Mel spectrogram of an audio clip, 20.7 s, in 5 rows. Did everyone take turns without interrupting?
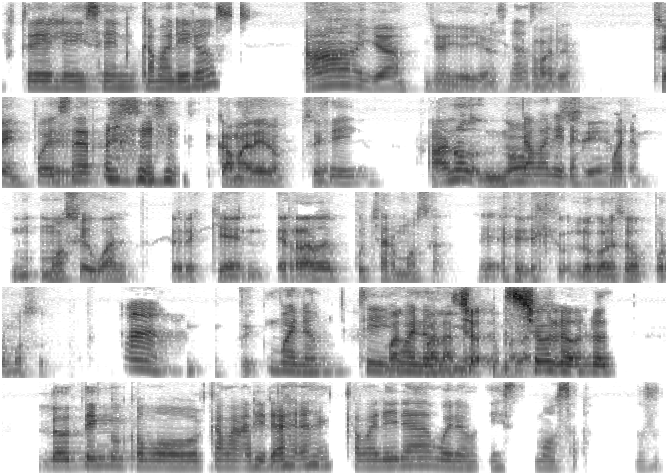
No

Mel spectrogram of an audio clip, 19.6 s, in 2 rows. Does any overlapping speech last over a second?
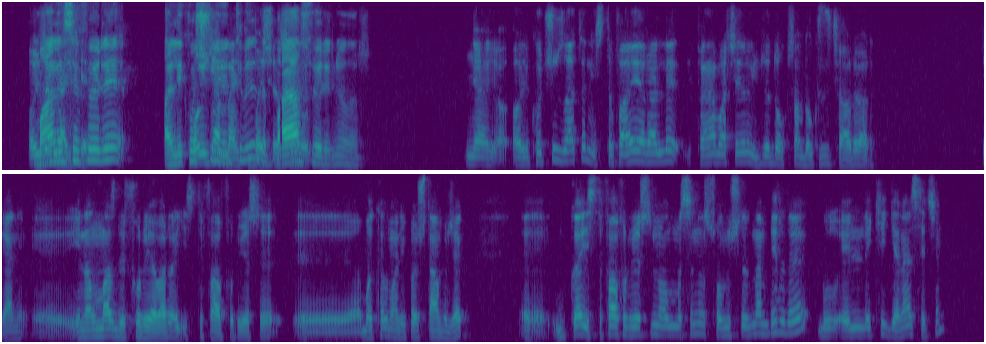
Yes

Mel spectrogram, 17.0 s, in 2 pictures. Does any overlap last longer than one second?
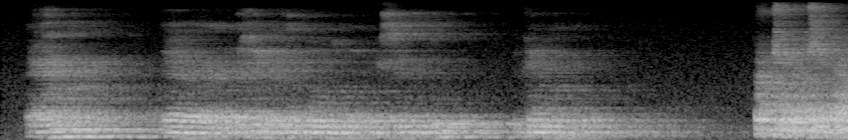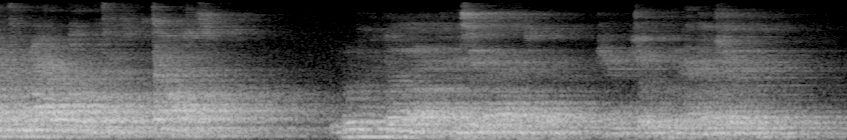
No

